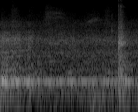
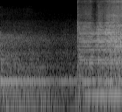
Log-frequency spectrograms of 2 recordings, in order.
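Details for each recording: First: Fan after motor rewinding: a quiet start, then the fan spins up into a smooth, steady rush of air with a low even hum; earlier loud noise and slow speed are gone, now running normally. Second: Electric fan motor after rewinding, with a strange noise: low steady hum, then a harsh hissing scrape as the fan starts slowly, from a loose winding wire rubbing inside the motor.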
